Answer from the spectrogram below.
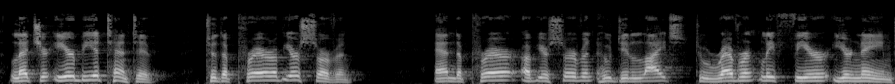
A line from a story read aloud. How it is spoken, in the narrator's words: still pleading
